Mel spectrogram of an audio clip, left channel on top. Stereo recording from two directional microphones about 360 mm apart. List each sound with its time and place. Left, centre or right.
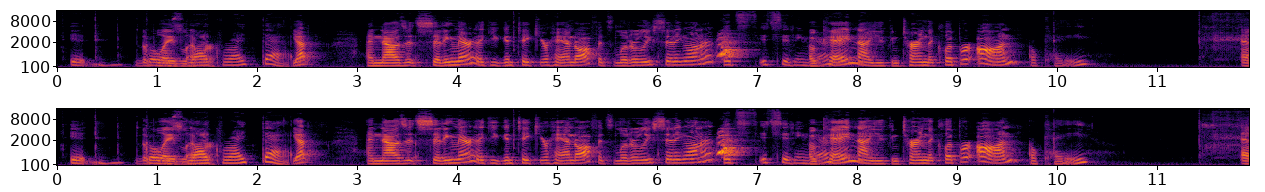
0.1 s speech: right
0.9 s a woman's voice: centre
1.4 s speech: right
2.9 s a woman's voice: centre
7.1 s speech: centre
7.5 s a woman's voice: centre
9.7 s speech: right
